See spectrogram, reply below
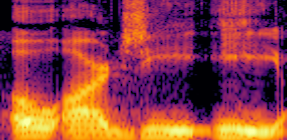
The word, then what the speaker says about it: orge: And there's a there's the Greek word that you get right here, and it was called for angry was a word called orge, spelled O R G E, orge.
